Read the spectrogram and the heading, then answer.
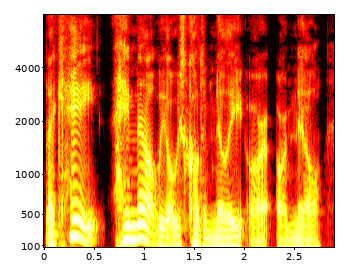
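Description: A man in his forties from Rhode Island, a podcast guest telling candid stories, acting out family dialogue in lively bursts. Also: lowish voice, brisk, no room sound, clean studio sound. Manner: animated, acts out quoted family dialogue. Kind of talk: candid storytelling in conversation.

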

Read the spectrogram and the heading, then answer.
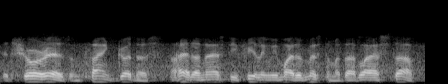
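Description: An actor playing an alert, plain-spoken junior police officer in 1950s radio drama style. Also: male voice, lowish voice, quick pace, lightly acted. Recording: noisy, tinny 1950s radio recording.

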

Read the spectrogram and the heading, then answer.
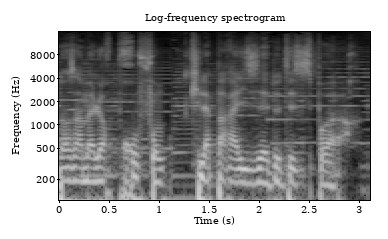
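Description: Casting: male actor as grave male storyteller, low voice, scripted audio-fiction narration over clear music. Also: flat delivery, normal speed, natural voice. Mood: solemn. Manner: solemn, literary. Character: solemn storyteller narrating a time-loop tale.

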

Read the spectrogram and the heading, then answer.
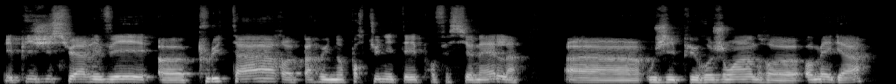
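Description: A man's voice: lowish voice, steady tone, a little slow, fairly bright tone. A middle-aged man from Switzerland whose first language is German, a watch-industry guest talking in an interview with many fillers and restarts. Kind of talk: interview conversation.

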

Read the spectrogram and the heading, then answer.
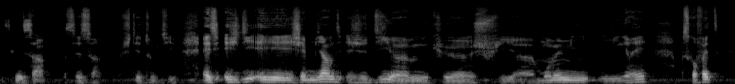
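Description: A man's voice: deep voice, moderate pace, hardly any pauses, a little mellow, breathy edge. A man from Belgium telling his personal story as a podcast guest, hesitant and often repeating words as he searches for phrasing. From born in Central Africa, raised in Belgium from early childhood.

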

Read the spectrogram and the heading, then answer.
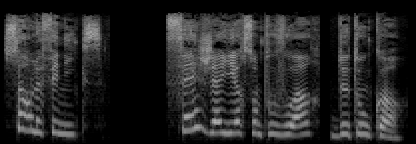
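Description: A woman's voice: high-pitched, animated, moderate pace, dry recording, studio quality, voice pushed up. A woman voicing a commanding, scornful and angry mother in a fantasy audiobook. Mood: commanding, furious. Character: Victoria, furious domineering mother in a fantasy tale.

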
